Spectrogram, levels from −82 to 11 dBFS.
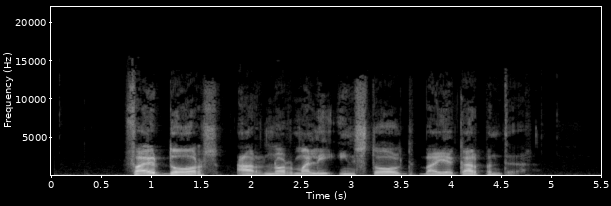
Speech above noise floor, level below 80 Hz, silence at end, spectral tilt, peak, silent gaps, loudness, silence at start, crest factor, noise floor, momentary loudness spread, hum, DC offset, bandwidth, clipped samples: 43 dB; -48 dBFS; 0.8 s; -5 dB/octave; -2 dBFS; none; -19 LUFS; 0.75 s; 18 dB; -62 dBFS; 12 LU; none; under 0.1%; 14.5 kHz; under 0.1%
